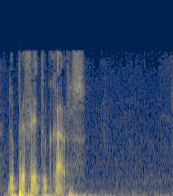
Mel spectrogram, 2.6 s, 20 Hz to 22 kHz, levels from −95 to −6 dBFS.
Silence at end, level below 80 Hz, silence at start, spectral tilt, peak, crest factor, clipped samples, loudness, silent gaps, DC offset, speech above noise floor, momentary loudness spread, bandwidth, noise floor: 1.25 s; -24 dBFS; 0.1 s; -7 dB/octave; 0 dBFS; 22 dB; under 0.1%; -22 LUFS; none; under 0.1%; 36 dB; 17 LU; 7.8 kHz; -55 dBFS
